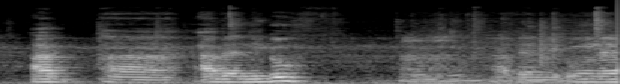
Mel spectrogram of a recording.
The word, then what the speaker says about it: Abednego: But just reading that, obviously the D comes before the end. The end. So I've been saying it wrong my whole life.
